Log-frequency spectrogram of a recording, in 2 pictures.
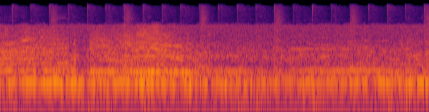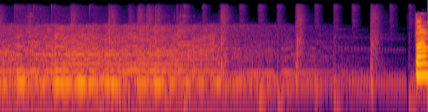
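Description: A bumblebee's steady, low droning buzz, rich and humming, holding an even pitch throughout.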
